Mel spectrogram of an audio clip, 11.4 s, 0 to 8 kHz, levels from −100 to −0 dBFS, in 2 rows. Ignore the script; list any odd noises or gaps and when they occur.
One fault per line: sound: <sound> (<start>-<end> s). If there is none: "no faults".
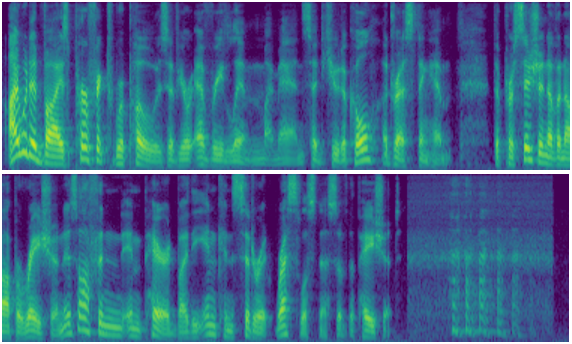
sound: laugh (10.1-11.0 s)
